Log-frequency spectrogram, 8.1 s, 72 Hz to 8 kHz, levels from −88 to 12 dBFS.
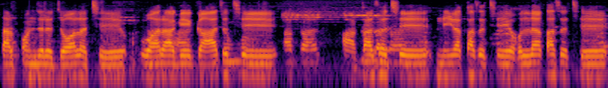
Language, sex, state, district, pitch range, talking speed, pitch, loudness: Bengali, male, West Bengal, Jhargram, 130-140 Hz, 125 wpm, 135 Hz, -16 LUFS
